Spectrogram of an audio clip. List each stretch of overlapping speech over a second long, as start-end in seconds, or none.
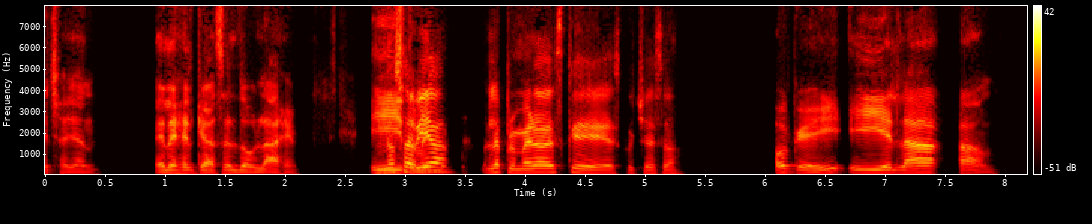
none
